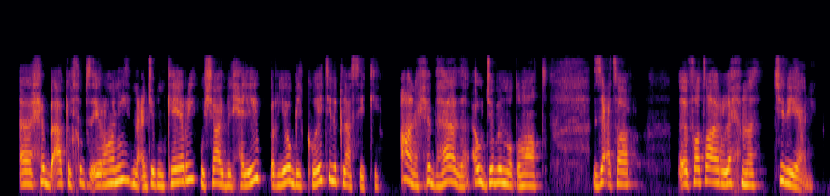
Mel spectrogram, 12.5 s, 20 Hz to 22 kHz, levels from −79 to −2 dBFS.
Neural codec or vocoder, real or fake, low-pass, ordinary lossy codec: codec, 16 kHz, 8 kbps, FreqCodec, smaller model; fake; none; none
